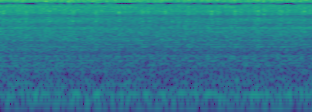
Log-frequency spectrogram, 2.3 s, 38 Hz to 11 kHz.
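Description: A Toyota Land Cruiser 100's 2UZ-FE V8 engine idles with the hood open, a loud, steady, continuous mechanical hum heard up close without any talk.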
